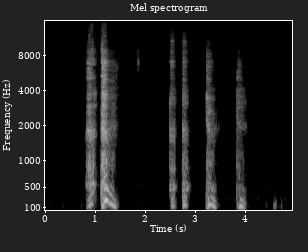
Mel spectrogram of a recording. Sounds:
Throat clearing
